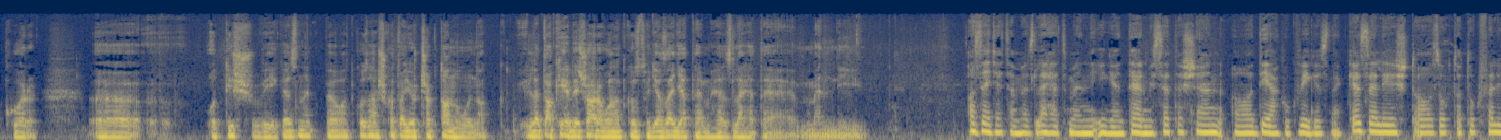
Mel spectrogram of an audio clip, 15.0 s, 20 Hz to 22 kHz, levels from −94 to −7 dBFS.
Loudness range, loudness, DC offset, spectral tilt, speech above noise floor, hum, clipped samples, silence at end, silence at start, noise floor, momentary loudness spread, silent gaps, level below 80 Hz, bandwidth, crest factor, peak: 4 LU; -24 LUFS; under 0.1%; -5.5 dB/octave; 23 dB; none; under 0.1%; 0 s; 0.05 s; -47 dBFS; 11 LU; none; -42 dBFS; 15.5 kHz; 14 dB; -10 dBFS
